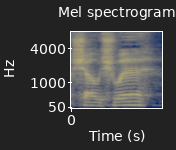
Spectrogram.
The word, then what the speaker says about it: char siu: And there we have it guys, some beautiful pork char siu, or xiao shui. Char siu is how it looks like it's spelled, but I got told xiao shui. Depends where you come from, I guess.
